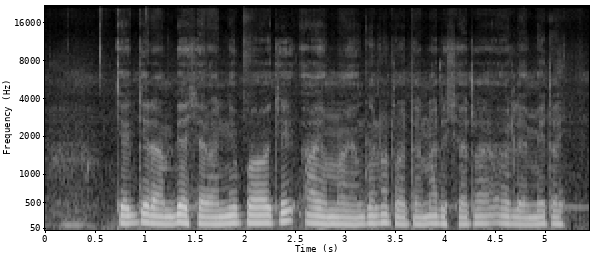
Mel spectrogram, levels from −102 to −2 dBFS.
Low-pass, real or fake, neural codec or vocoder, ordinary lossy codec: none; fake; vocoder, 44.1 kHz, 128 mel bands, Pupu-Vocoder; none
